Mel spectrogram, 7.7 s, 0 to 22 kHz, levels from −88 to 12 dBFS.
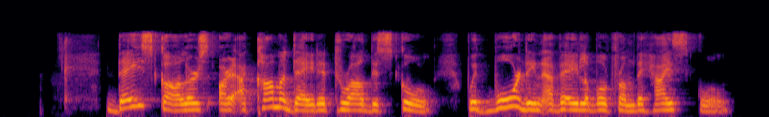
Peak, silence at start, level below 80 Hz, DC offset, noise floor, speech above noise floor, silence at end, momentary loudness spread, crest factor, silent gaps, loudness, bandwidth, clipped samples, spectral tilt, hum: -2 dBFS; 0.65 s; -54 dBFS; under 0.1%; -39 dBFS; 25 dB; 0.4 s; 8 LU; 14 dB; none; -15 LUFS; 8.4 kHz; under 0.1%; -4.5 dB/octave; none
